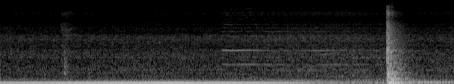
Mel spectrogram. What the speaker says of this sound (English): Right back to a nice smooth idle.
